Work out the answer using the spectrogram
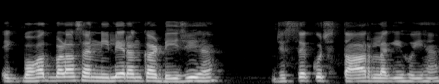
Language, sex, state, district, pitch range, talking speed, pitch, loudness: Hindi, male, Jharkhand, Garhwa, 145-170 Hz, 205 wpm, 160 Hz, -15 LUFS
